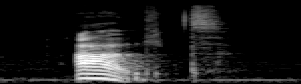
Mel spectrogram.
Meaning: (pronoun) everything, all; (determiner) neuter singular of all; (adverb) 1. increasingly, more and more 2. sure (for sure)
- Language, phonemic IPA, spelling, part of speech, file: Swedish, /alt/, allt, pronoun / determiner / adverb, Sv-allt.ogg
